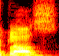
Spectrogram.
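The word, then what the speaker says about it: clause: হ্যাঁ, এই উচ্চারণ হচ্ছে ক্লজ। ক্লজ জ এবং ঝয়ের মতো মাঝামাঝি আর কি।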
